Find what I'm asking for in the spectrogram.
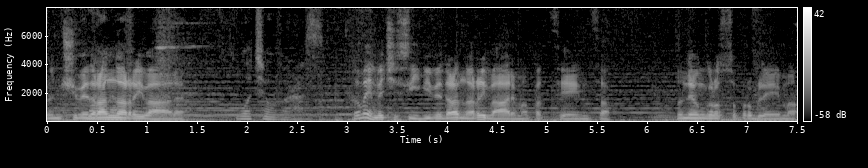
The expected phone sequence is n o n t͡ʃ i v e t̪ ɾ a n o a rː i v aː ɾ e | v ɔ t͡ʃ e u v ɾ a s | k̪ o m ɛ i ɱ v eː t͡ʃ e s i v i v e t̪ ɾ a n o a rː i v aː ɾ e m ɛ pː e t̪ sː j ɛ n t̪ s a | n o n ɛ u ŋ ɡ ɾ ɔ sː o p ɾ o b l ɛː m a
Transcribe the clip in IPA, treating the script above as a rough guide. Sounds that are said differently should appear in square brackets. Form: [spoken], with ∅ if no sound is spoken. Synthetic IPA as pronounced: n o n t͡ʃ i v e [d̪] ɾ a [nː] o a rː i v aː ɾ e | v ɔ t͡ʃ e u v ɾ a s | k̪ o m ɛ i ɱ v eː t͡ʃ e s i v i v e [d̪] ɾ a [nː] o a rː i v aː ɾ e m [a] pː [a] t̪ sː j ɛ n t̪ s a | n o n ɛ u ŋ ɡ ɾ ɔ sː o p ɾ o b l ɛː m a

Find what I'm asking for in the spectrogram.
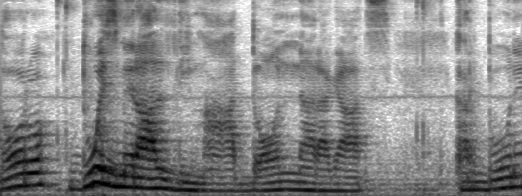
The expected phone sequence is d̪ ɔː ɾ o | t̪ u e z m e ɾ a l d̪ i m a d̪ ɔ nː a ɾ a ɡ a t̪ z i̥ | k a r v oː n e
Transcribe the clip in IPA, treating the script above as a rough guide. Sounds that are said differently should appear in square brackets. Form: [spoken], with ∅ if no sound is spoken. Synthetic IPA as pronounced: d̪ ɔː ɾ o | [d̪] u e z m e ɾ a l d̪ i m a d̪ ɔ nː a ɾ a ɡ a t̪ [s] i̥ | k a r [b] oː n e

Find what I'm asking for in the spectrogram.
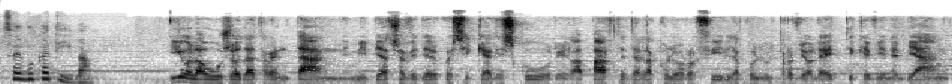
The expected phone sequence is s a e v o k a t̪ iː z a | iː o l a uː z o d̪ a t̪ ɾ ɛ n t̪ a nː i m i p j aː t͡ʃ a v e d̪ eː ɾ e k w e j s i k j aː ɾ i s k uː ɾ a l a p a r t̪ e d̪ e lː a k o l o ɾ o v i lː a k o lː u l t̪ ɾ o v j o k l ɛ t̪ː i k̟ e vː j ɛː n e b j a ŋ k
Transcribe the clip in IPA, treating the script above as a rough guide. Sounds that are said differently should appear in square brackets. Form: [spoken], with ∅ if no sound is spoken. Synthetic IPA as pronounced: s a e v o k a t̪ iː [v] a | iː o l a uː z o d̪ a t̪ ɾ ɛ n t̪ a nː i m i p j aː t͡ʃ a v e d̪ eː ɾ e k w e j s i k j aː ɾ i s k uː ɾ [i] l a p a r t̪ e d̪ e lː a k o l o ɾ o [f] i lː a k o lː u l t̪ ɾ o v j o [∅] l ɛ t̪ː i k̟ e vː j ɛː n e b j a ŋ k

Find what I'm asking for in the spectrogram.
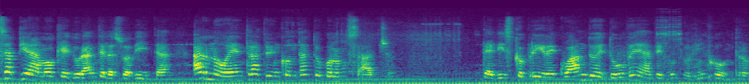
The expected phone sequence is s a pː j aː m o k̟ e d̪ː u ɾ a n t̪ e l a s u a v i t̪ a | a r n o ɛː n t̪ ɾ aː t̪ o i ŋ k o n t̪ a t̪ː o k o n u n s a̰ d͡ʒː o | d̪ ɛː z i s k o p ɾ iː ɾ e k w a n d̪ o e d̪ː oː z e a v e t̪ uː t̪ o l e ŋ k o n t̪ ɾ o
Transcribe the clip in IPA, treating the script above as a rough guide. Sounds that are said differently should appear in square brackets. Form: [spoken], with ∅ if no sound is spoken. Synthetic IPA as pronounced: s a pː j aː m o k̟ e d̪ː u ɾ a n t̪ e l a s [uː] a v [iː] t̪ a | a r n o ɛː n t̪ ɾ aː t̪ o i ŋ k o n t̪ a t̪ː o k o n u n s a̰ d͡ʒː o | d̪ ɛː [v] i s k o p ɾ iː ɾ e k w a n d̪ o e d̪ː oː [v] e a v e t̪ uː t̪ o l [i] ŋ k o n t̪ ɾ o

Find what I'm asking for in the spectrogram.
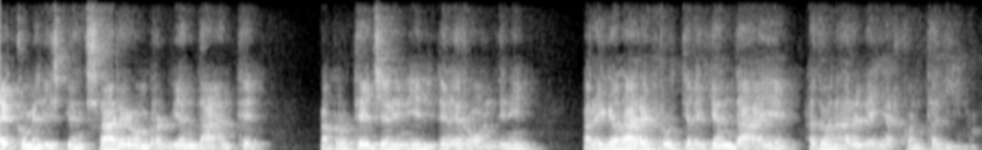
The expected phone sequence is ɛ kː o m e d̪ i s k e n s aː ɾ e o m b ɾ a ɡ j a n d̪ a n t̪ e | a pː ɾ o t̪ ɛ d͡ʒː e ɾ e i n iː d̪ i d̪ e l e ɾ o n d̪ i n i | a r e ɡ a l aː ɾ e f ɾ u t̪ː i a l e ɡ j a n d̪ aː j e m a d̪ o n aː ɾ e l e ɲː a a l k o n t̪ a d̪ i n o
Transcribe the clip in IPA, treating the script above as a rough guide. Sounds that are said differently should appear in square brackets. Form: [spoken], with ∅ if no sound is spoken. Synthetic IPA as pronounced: ɛ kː o m e d̪ i s [p] e n s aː ɾ e o m b ɾ a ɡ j a n d̪ a n t̪ e | a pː ɾ o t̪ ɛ d͡ʒː e ɾ e i n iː d̪ i d̪ e l e ɾ o n d̪ i n i | a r e ɡ a l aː ɾ e f ɾ u t̪ː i a l e ɡ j a n d̪ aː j e [∅] a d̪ o n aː ɾ e l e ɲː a a l k o n t̪ a d̪ [iː] n o

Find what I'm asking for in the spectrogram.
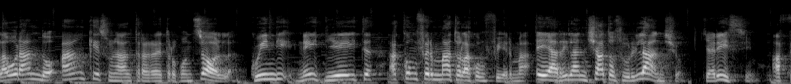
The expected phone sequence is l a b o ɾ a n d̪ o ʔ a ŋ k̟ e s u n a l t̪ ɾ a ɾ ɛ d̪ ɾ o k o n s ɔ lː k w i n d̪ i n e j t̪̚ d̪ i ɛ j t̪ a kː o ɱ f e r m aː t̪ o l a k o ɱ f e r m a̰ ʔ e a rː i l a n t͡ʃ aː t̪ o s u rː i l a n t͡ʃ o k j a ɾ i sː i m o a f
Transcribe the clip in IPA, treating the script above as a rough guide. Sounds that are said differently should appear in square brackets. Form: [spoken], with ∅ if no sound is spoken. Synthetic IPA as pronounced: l a [v] o ɾ a n d̪ o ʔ a ŋ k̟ e s u n a l t̪ ɾ a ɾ ɛ [t̪] ɾ o k o n s ɔ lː k w i n d̪ i n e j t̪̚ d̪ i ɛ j t̪ a kː o ɱ f e r m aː t̪ o l a k o ɱ f e r m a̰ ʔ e a rː i l a n t͡ʃ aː t̪ o s u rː i l a n t͡ʃ o k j a ɾ i sː i m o a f

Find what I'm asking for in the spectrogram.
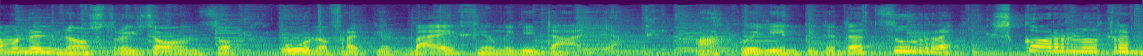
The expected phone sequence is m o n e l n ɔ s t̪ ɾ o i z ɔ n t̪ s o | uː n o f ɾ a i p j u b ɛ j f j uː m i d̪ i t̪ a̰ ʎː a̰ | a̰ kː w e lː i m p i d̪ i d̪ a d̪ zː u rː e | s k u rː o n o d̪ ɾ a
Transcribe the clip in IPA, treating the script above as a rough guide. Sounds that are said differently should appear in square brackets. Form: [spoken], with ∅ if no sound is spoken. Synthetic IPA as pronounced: m o n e l n ɔ s t̪ ɾ o i z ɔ n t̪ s o | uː n o f ɾ a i p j u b ɛ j f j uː m i d̪ i t̪ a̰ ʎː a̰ | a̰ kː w e [l] i m p i d̪ [e] d̪ a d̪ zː u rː e | s k [ɔ] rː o n o [t̪] ɾ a

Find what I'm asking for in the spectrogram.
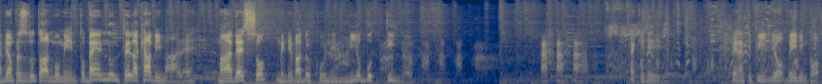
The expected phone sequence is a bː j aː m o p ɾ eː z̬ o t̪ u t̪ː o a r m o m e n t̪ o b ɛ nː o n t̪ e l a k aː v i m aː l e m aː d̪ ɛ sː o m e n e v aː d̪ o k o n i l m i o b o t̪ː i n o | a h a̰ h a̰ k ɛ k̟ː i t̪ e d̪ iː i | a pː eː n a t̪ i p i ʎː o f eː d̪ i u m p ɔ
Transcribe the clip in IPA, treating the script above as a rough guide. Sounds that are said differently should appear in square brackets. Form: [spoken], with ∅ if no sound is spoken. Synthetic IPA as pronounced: a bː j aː m o p ɾ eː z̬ o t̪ u t̪ː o a [l] m o m e n t̪ o b ɛ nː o n t̪ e l a k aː v i m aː l e m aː d̪ ɛ sː o m e n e v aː d̪ o k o n i l m [iː] o b o t̪ː [iː] n o | a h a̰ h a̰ k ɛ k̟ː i t̪ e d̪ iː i | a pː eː n a t̪ i p i ʎː o [v] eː d̪ i u m p ɔ

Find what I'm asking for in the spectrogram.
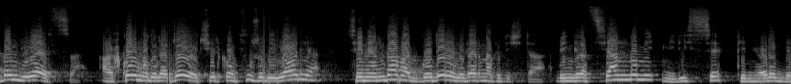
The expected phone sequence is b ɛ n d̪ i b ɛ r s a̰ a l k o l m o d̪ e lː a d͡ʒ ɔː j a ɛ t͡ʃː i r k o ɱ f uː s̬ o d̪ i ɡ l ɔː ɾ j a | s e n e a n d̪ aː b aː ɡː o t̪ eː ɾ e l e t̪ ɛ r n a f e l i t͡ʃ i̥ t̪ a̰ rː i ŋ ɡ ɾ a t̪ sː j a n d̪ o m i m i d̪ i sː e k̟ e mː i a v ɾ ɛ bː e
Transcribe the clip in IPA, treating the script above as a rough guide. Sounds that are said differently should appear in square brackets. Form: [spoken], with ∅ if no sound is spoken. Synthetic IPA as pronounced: b ɛ n d̪ i [v] ɛ r s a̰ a l k o l m o d̪ e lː a d͡ʒ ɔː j a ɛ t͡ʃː i r k o ɱ f uː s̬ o d̪ i ɡ l ɔː ɾ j a | s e n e a n d̪ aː [v] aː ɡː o [d̪] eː ɾ e l e t̪ ɛ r n a f e l i t͡ʃ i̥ t̪ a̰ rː i ŋ ɡ ɾ a t̪ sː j a n d̪ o m i m i d̪ i sː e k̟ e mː i a v ɾ ɛ bː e

